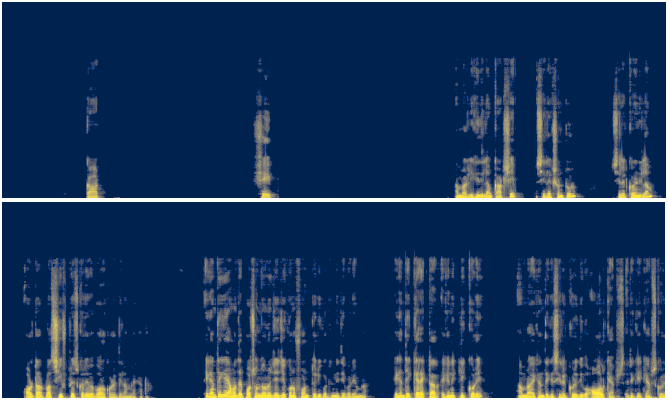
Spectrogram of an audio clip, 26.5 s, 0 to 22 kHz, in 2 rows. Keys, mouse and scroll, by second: 1.1 shift+c, 2.6-3.6 typing, 4.3 Return, 6.0-8.2 typing, 10.7 click, 13.9-15.3 alt+drag, 15.3-18.3 drag, 21.3 click, 24.7 click.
